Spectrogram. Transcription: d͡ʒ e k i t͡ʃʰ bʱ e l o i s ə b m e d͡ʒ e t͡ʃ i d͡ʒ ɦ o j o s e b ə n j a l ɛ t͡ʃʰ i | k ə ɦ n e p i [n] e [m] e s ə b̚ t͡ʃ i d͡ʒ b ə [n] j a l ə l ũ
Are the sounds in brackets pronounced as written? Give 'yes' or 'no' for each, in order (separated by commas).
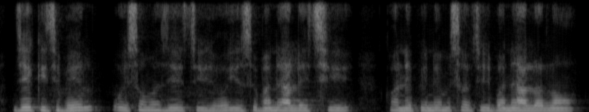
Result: yes, yes, yes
